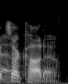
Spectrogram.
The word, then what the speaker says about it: Pizzarcato: a combination of pizzicato and arco. Yeah, it's a string this- music yeah. thing. Yeah, and then, of course, it sounds phonetically like 2 T's, right? Yeah. But it's not.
